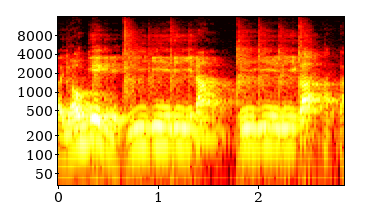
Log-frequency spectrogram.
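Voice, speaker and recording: Fairly quick speech from a man in a room with audible echo. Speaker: math tutor. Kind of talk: tutorial. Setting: recorded video lesson. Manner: fast; informal speech to students.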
